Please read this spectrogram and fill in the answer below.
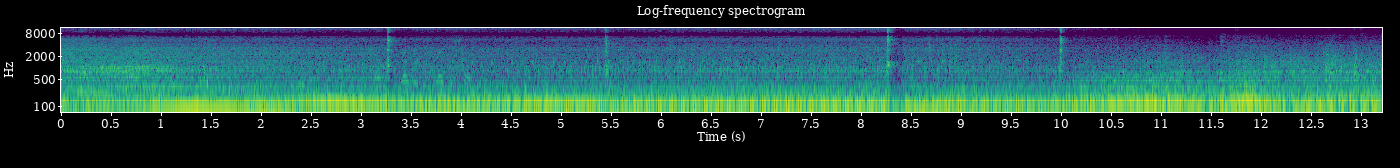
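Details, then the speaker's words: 1970s Aston Martin V8 barn find after carburetor and fuel system rebuild: deep, even V8 burble holding a steady idle with a few small blips; normal, healthy idle. "rebuild the carbs and the fuel system and get their dad's Aston running as well as it did back in the old days"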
